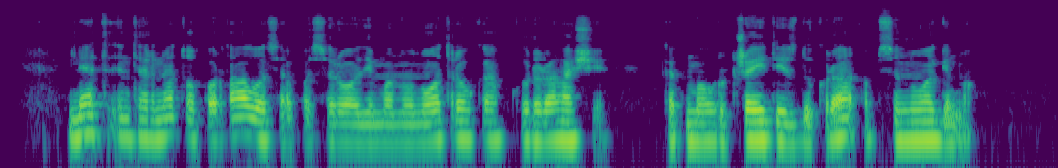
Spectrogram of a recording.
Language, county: Lithuanian, Marijampolė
